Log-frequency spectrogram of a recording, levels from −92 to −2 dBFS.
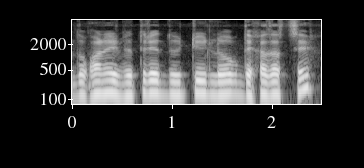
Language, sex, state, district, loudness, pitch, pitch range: Bengali, male, West Bengal, Cooch Behar, -16 LUFS, 135 Hz, 130-140 Hz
